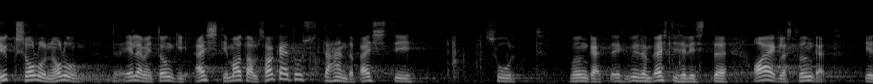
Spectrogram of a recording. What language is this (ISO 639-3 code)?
est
